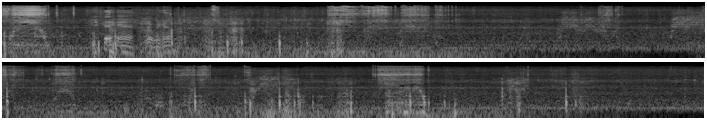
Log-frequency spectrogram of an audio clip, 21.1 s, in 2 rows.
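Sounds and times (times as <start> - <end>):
wind buffeting microphone: 0.0 - 7.3, 10.7 - 19.4.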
